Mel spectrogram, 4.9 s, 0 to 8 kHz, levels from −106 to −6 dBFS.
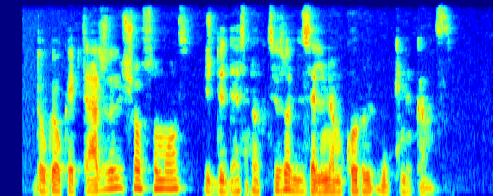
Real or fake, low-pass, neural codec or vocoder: real; 7.2 kHz; none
